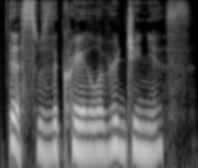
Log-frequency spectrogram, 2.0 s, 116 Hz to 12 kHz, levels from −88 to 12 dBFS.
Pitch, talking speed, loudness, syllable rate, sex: 195 Hz, 210 wpm, -17 LUFS, 5.2 syllables/s, female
